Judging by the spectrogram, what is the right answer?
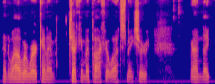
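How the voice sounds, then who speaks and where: A man's voice: on the low side, completely flat delivery, brisk, gravelly, dry recording. A man playing a tabletop game, describing his character's actions in casual talk. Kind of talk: casual roleplay chat.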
